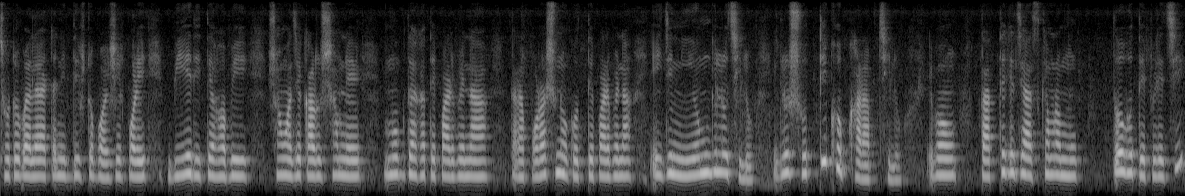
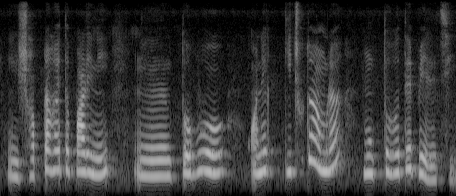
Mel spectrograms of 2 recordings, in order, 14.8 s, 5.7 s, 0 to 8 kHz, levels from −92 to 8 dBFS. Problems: constant background noise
